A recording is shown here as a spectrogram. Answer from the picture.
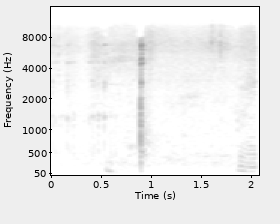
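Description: A quiet room with a single short clink of a cup on the table about a second in, as the cups are handled and set down.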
